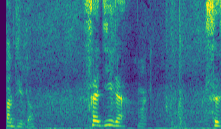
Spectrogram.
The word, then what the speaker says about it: Fadila: Fadila. Fadila. Ouais. Ça s'écrit F-A-D-I.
